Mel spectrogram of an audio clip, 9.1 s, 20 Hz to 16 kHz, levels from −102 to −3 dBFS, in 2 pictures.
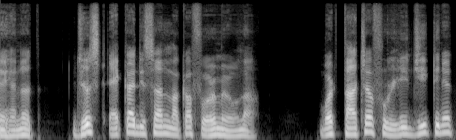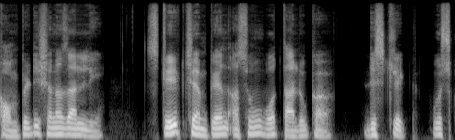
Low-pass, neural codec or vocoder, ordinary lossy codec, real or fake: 14.4 kHz; codec, 32 kHz, 1.9 kbps, SNAC; none; fake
